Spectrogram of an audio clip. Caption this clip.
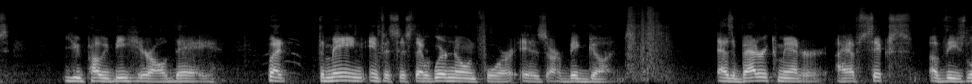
A man speaking and gunshots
